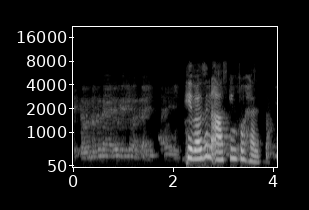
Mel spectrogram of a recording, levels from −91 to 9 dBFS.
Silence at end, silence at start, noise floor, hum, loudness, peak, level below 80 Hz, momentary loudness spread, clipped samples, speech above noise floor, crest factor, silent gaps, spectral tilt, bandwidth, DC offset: 0.2 s; 0.15 s; -50 dBFS; none; -24 LUFS; -10 dBFS; -78 dBFS; 25 LU; under 0.1%; 27 dB; 18 dB; none; -6 dB/octave; 7.8 kHz; under 0.1%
